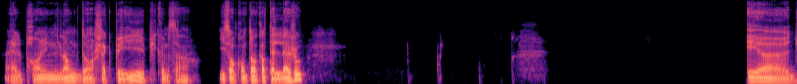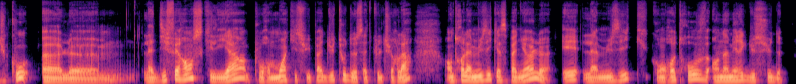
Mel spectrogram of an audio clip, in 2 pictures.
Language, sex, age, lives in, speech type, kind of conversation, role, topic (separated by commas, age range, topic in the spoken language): French, male, 40-44, France, conversation, podcast, host, As-tu des chansons que tu écoutes pour te reconnecter à tes racines ?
